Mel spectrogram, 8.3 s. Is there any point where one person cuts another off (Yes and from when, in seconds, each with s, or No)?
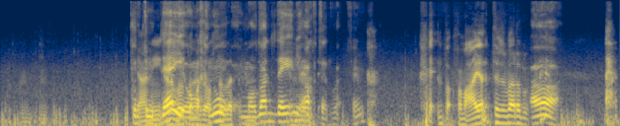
Yes, from 1.8 s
